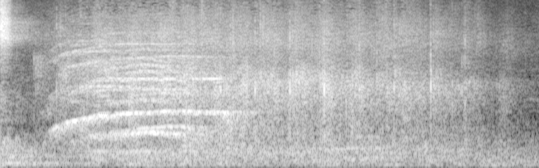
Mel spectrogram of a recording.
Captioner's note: audience cheering and applauding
